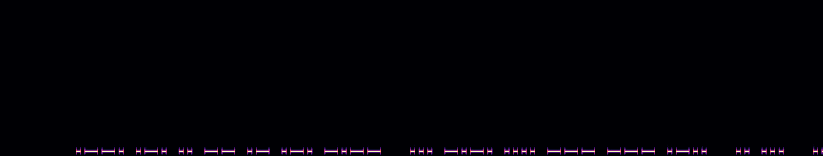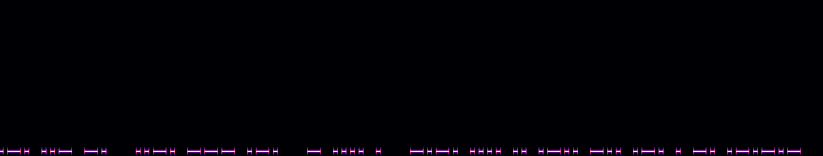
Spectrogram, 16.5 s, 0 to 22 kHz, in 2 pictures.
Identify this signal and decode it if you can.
Morse code, heard as a keyed tone, about 28 wpm, 700 Hz. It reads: PRIMARY SCHOOL IS FUN FOR THE CHILDREN.
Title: Sentences from Top 1000 Words - Review Part 5 - 28wpm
